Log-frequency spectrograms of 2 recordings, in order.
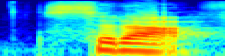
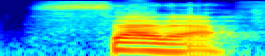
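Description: First: The name is clipped and short. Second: The first vowel is long and drawn out. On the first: "brief staccato" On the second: "emphasizing the long A"

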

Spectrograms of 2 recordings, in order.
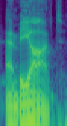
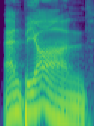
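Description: First: It is said in his normal voice. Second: It is said in a Buzz Lightyear voice.

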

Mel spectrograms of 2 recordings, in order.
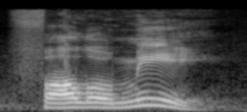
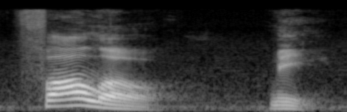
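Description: First: The stress is on "me". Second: The stress is on "follow".

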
